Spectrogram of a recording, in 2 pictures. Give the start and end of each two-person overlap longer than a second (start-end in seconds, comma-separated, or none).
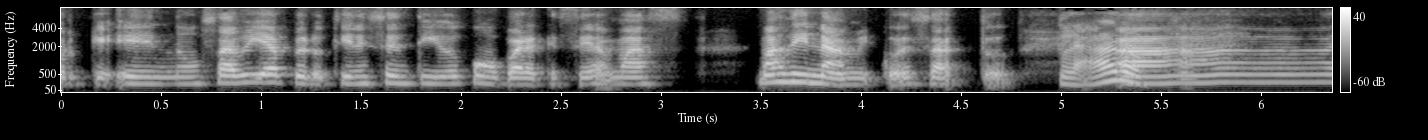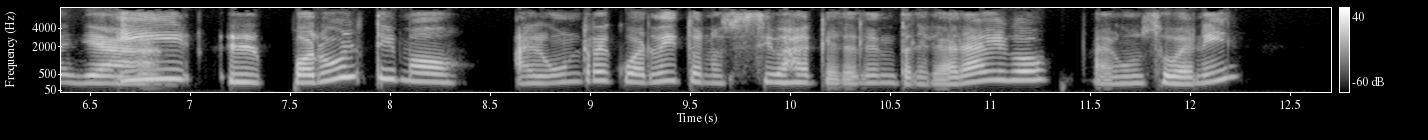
none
